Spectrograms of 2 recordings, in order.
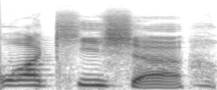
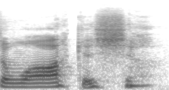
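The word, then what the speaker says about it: Waukesha: of silly but no it's not wesa or wakesha like the singer it's not wakesha like like like Kesha it's wakesha it is not like Kesha the singer but I wish it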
